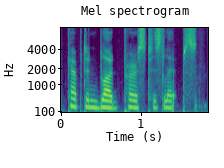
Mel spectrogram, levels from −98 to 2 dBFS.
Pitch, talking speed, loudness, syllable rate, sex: 195 Hz, 165 wpm, -18 LUFS, 4.4 syllables/s, female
